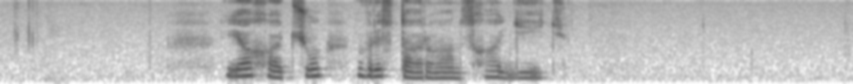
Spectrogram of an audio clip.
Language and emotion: Russian, sad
